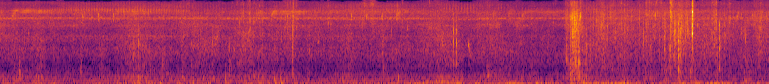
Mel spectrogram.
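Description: An engine running steadily with a low hum and rumbling noise; the hum fades out about six seconds in. A few sharp knocks follow near the end.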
